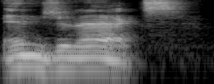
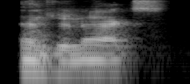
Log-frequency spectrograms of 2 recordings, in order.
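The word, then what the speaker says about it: NGINX: Then we have engine X which is pronounced just like it sounds engine X plus load balancing and application delivery.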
